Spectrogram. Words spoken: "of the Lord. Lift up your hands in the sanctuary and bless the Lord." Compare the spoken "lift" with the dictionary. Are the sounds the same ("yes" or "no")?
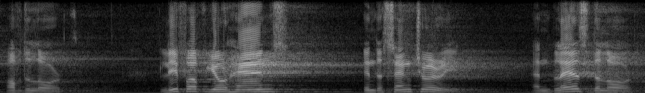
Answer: no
